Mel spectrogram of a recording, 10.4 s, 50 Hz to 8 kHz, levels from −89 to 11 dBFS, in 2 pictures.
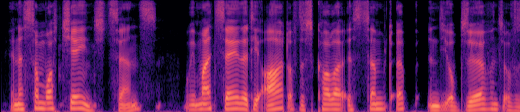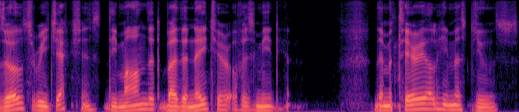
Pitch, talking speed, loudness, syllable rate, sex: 120 Hz, 200 wpm, -20 LUFS, 6.1 syllables/s, male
